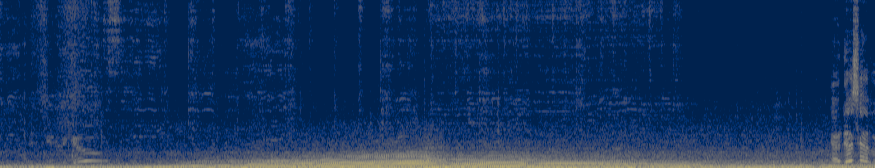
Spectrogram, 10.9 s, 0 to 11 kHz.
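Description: A BMW X6M Competition in road mode accelerates hard, its engine note climbing steadily before a brief dip at a gear change, then pulling again, loud and close from inside the cabin.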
